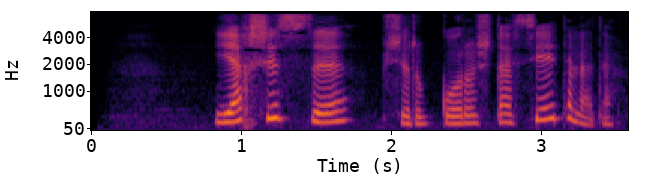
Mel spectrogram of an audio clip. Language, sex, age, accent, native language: Uzbek, female, 25-34, Toshkent viloyati, Uzbek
